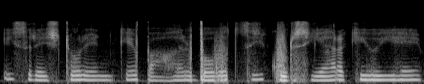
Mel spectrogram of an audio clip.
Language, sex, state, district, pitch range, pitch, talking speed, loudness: Hindi, female, Madhya Pradesh, Dhar, 190-210 Hz, 205 Hz, 140 wpm, -21 LUFS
